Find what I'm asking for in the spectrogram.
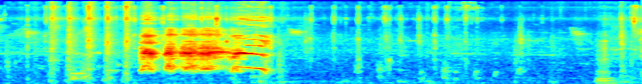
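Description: A chicken that has been eating poorly gives a loud crow-like call at close range, followed by faint pecks and quiet clucks, with a brief louder cluck near the end.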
